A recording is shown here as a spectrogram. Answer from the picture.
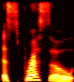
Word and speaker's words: espresso: And espresso is not espresso. There is no X. Yes, if you say espresso, the barista will not fight you, but inside they will cry a little.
